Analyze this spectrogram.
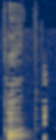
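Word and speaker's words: CoAP: You know, how do you pronounce co-op in English? It's this way, co-op? Yep.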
